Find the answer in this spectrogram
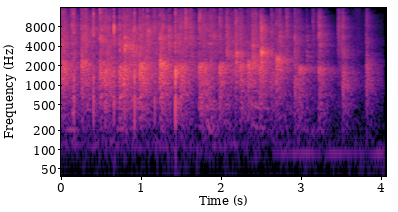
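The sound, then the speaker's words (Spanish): A class applauds a student during a Spanish lesson, many hands clapping in a quick, uneven patter at moderate loudness that thins out toward the end. “Un aplauso para ella, ¿no?”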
